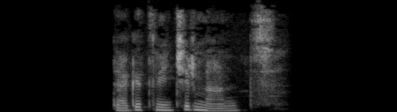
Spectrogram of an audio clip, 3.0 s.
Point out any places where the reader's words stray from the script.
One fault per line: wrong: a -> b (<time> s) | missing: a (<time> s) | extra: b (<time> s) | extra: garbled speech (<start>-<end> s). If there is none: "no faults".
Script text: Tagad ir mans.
extra: viņš (1.2 s)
